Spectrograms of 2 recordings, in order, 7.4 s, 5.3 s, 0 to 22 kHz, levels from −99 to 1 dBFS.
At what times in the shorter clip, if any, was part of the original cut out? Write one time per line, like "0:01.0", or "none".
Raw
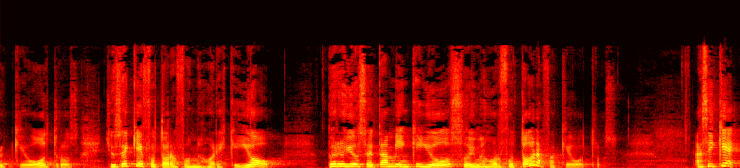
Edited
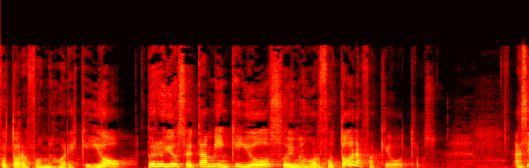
0:01.4

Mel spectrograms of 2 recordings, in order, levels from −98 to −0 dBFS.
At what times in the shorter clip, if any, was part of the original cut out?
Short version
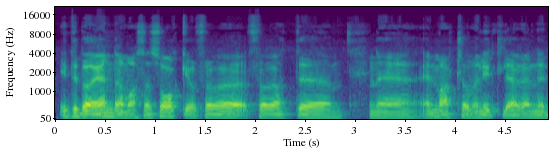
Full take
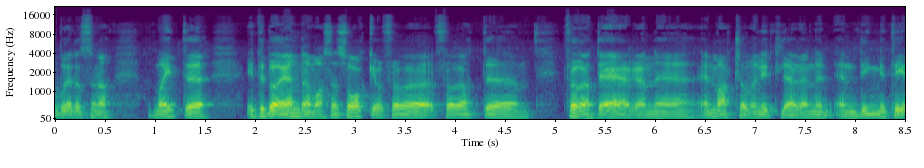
0:03.1

